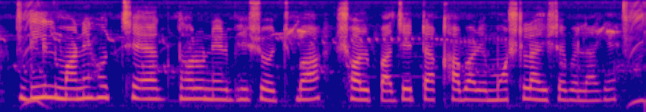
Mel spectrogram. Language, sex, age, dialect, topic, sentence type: Bengali, female, 18-24, Northern/Varendri, agriculture, statement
